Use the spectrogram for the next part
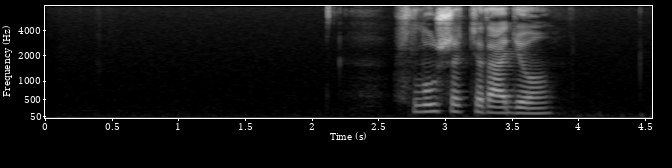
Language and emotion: Russian, neutral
